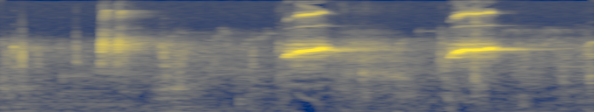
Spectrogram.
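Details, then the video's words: Grey francolin, called teetar in Pakistan, giving two loud, high whistled notes about a second apart. Each rises sharply, then holds a steady tone. Softer, rougher notes come before them, with a quiet background. "Teetar Awaz || Teetar Voice || Grey Francolin Teetar Voice Most Beautiful"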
